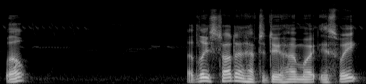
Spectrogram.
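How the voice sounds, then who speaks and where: A man's voice: medium pitch, moderate pace, a little hiss or hum, close to an everyday voice. A man roleplaying a laid-back, skeptical schoolboy in a 1980s sci-fi mystery tabletop game, talking in a dry, hesitant way. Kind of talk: improvised in-character tabletop roleplay.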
